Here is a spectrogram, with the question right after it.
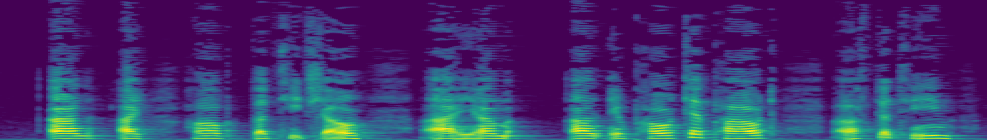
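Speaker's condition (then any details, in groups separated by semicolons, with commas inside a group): Down syndrome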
